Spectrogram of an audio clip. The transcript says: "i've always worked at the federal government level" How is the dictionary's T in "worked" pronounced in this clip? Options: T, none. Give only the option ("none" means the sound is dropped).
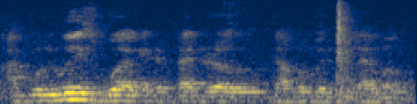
none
